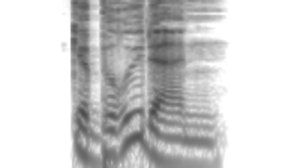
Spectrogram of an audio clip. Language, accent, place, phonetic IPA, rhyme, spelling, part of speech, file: German, Germany, Berlin, [ɡəˈbʁyːdɐn], -yːdɐn, Gebrüdern, noun, De-Gebrüdern.ogg
- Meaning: dative plural of Gebrüder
